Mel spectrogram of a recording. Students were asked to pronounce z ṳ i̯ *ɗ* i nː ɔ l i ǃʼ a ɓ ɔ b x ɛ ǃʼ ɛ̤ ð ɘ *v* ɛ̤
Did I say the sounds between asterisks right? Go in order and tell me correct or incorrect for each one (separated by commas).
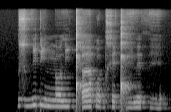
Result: correct, incorrect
